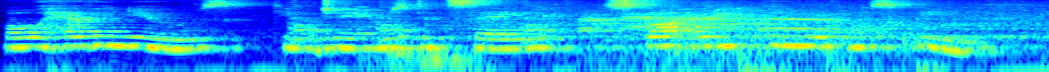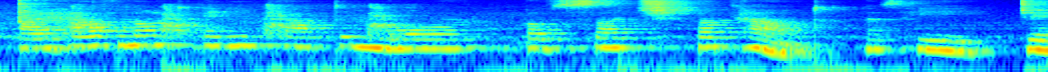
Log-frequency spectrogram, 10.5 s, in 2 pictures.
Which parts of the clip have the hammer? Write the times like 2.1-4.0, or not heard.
not heard.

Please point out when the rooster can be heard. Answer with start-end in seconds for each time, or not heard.
2.9-4.4.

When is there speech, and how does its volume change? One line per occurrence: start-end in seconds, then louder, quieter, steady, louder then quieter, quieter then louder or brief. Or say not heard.
0.0-10.4 steady.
